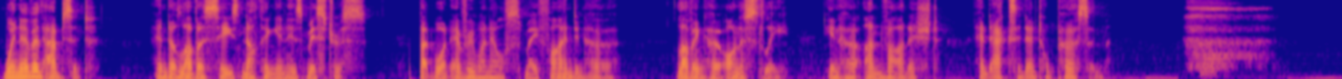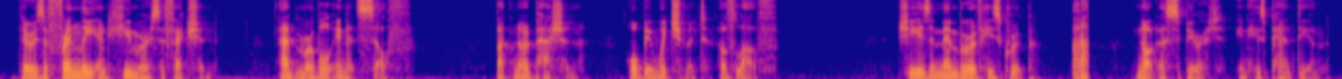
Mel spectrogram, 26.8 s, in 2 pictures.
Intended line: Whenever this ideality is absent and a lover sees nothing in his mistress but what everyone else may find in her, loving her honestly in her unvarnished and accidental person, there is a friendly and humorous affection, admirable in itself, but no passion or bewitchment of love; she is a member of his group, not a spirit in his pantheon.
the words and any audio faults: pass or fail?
fail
